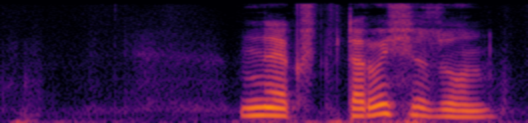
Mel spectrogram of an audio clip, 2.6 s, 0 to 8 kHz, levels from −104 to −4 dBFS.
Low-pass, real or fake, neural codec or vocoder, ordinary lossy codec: 7.2 kHz; fake; autoencoder, 48 kHz, 32 numbers a frame, DAC-VAE, trained on Japanese speech; MP3, 48 kbps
